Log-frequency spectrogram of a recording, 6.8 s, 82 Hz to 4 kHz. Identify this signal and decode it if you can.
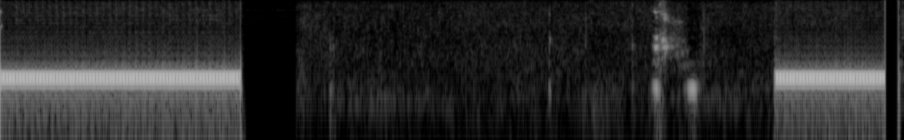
Ringback tone (North America), 440 + 480 Hz.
